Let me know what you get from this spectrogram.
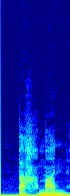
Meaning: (proper noun) 1. Bahman (the eleventh solar month of the Persian calendar) 2. Name of the second day of any month of the solar Persian calendar 3. a male given name, Bahman; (noun) avalanche
- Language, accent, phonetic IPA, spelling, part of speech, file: Persian, Iran, [bæɦ.mǽn], بهمن, proper noun / noun, Fa-بهمن.ogg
